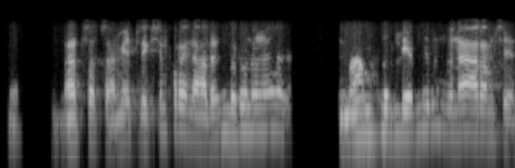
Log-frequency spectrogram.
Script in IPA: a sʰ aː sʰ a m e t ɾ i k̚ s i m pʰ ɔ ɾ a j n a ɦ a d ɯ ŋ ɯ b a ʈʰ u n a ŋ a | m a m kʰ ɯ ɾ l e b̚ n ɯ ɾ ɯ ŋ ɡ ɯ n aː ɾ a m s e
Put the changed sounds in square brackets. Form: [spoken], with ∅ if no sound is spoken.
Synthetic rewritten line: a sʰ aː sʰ a m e t ɾ i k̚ s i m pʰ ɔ ɾ a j n a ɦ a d ɯ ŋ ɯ b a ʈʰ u n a ŋ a | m a m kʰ ɯ ɾ l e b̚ n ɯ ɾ ɯ ŋ ɡ ɯ n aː ɾ a m s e

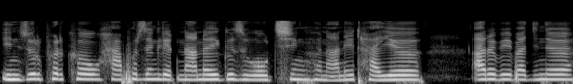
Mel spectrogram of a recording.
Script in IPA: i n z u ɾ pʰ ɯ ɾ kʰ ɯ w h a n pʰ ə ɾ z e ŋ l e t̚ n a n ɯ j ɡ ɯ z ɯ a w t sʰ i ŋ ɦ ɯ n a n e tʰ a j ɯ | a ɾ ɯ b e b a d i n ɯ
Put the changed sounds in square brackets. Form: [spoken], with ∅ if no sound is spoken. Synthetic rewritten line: i n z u ɾ pʰ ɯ ɾ kʰ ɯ w h a [∅] pʰ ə ɾ z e ŋ l e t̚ n a n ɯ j ɡ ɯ z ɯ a w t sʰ i ŋ ɦ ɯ n a n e tʰ a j ɯ | a ɾ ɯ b e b a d i n ɯ

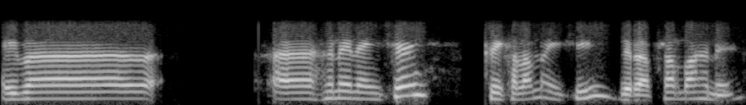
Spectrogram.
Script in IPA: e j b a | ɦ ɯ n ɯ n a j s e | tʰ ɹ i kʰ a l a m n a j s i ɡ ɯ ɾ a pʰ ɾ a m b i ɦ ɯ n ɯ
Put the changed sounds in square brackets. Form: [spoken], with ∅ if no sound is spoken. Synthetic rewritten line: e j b a | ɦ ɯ n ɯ n a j s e | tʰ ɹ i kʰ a l a m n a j s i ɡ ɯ ɾ a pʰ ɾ a m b [a] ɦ ɯ n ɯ

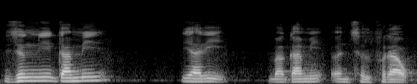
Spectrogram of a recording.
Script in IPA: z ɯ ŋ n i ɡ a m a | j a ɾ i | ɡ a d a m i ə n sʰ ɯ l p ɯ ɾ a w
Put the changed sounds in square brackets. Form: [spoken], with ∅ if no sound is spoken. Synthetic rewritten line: z ɯ ŋ n i ɡ a m [i] | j a ɾ i | [b] a [ɡ] a m i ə n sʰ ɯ l [pʰ] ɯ ɾ a w

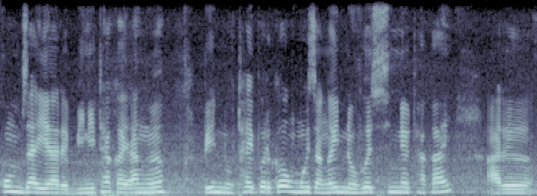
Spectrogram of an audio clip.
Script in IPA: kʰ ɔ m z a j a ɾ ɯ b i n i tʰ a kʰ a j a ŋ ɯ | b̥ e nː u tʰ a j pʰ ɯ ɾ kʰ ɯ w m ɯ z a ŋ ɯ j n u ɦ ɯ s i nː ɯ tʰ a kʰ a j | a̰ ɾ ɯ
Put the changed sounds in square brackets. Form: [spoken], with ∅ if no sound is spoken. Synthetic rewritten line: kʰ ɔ m z a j a ɾ ɯ b i n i tʰ a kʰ a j a ŋ ɯ | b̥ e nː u tʰ a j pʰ ɯ ɾ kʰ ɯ w m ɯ z a ŋ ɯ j n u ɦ ɯ s i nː ɯ tʰ a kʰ a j | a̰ ɾ ɯ

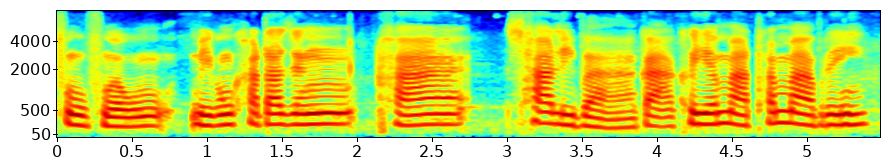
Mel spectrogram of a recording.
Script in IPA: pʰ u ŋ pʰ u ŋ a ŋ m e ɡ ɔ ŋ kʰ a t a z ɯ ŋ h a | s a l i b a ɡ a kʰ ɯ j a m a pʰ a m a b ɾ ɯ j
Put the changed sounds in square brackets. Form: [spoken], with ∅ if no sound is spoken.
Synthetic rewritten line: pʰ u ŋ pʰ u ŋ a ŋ m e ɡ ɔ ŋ kʰ a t a z ɯ ŋ h a | s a l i b a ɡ a kʰ ɯ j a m a [tʰ] a m a b ɾ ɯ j

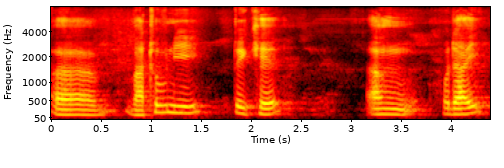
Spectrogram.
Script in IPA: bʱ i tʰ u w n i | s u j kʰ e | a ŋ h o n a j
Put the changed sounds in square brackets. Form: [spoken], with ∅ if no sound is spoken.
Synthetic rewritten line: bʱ [a] tʰ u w n i | [t] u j kʰ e | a ŋ h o [d] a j

